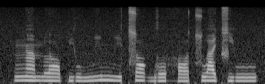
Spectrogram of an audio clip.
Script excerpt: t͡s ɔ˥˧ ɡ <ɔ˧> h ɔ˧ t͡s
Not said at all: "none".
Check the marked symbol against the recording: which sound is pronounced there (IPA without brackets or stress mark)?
o˧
